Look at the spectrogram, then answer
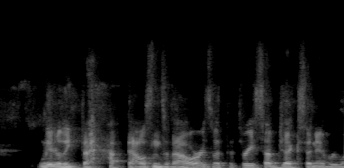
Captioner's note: chuckles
